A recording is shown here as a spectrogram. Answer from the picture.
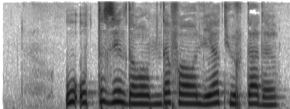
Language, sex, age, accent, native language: Uzbek, male, 12-17, Farg'ona, Uzbek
